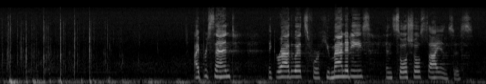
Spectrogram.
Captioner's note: clapping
